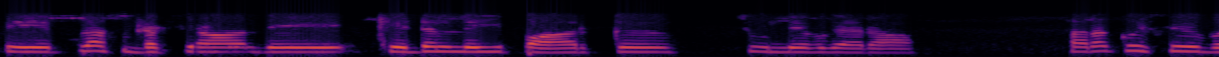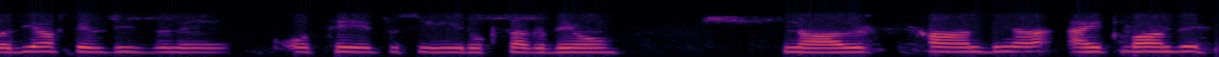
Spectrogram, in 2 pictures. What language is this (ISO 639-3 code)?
pan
